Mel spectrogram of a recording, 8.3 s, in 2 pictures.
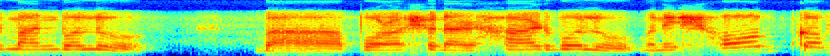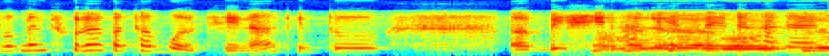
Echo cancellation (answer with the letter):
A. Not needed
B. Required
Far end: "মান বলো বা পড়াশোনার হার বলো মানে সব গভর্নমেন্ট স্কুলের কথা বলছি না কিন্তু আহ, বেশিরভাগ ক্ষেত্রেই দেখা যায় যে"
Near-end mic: B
